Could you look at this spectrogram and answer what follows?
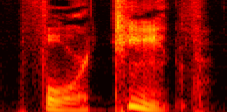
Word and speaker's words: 14th: The stress is on the second syllable, 14th.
